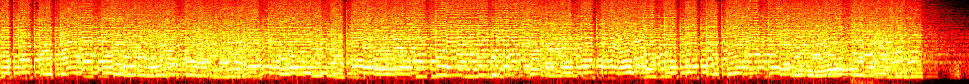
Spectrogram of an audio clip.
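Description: Layered synth patch with a Platinum Saw noise layer on top, a dense, bright sustained wall of harmonic tones and hiss that plays loud and steady for about nine seconds before cutting off abruptly.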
